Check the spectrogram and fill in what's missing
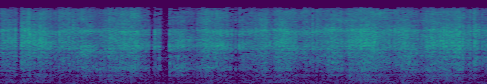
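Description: Two flat, solid, scalloped gingerbread cookies are held close, and the textured back of one is scraped and rubbed against the other with fingers and nails. The result is a steady, bright, dry rasping scratch, mostly in the high range with little low end, broken by a couple of brief pauses.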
